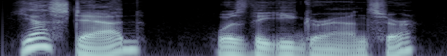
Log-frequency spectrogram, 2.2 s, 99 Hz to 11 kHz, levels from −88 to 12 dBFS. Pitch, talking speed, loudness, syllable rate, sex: 115 Hz, 160 wpm, -18 LUFS, 5.0 syllables/s, male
